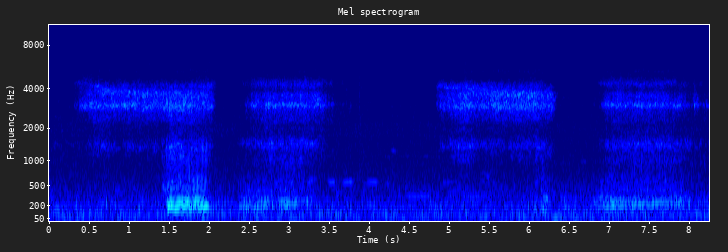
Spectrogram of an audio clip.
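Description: Hissing, buzzy snores on breaths in and out, a cycle roughly every four seconds, about 14 a minute: light snoring.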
